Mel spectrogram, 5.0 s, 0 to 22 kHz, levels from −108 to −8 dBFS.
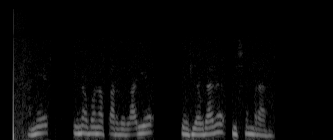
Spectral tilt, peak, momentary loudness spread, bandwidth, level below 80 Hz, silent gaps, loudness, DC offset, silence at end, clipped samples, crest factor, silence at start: -8.5 dB/octave; -38 dBFS; 5 LU; 7.4 kHz; -86 dBFS; 0.86-1.08 s, 2.30-2.71 s, 3.39-3.47 s; -64 LUFS; under 0.1%; 0.9 s; under 0.1%; 26 dB; 0.2 s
